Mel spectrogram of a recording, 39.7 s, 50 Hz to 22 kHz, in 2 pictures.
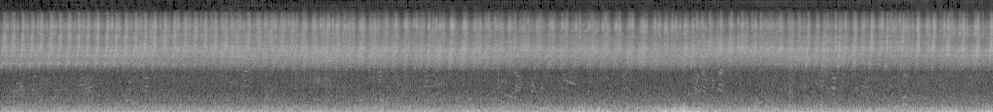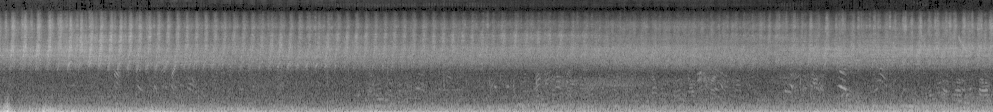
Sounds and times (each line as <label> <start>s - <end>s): Cicada sound 0.0s - 39.7s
